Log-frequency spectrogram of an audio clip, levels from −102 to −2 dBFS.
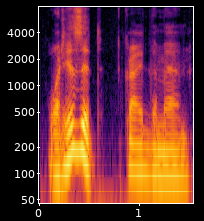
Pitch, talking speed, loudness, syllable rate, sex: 105 Hz, 235 wpm, -19 LUFS, 5.1 syllables/s, male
